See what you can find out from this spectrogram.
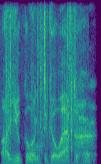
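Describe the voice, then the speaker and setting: A man playing a calm, patient advisor in an audio drama, measured and questioning. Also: extremely low pitch, gravelly, background noise. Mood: probing. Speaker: voice actor. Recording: music under the voice.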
